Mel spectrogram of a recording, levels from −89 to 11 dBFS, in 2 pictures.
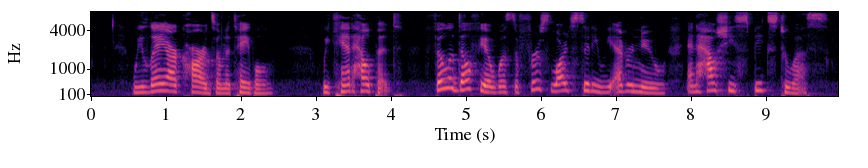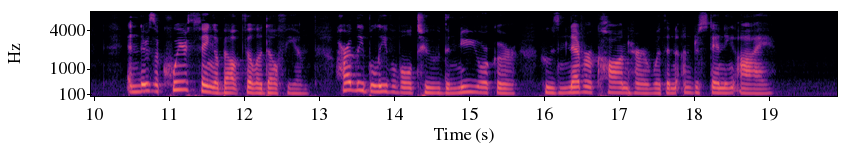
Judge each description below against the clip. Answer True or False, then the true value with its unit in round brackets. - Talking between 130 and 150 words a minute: True (145 wpm)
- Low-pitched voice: False (190 Hz)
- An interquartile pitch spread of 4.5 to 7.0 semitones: True (5.4 semitones)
